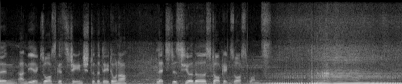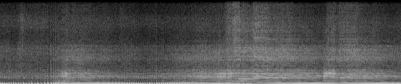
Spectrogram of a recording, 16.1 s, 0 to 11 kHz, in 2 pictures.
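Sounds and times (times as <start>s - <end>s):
motorcycle engine revving: 5.3s - 16.0s.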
